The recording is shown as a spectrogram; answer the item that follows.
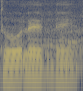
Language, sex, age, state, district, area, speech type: Malayalam, male, 18-30, Kerala, Idukki, rural, spontaneous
